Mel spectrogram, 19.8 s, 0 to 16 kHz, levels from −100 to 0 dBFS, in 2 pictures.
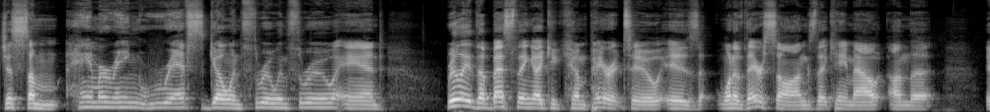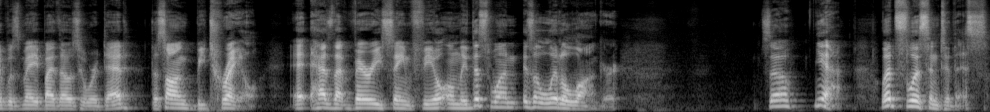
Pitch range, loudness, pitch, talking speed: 120-155 Hz, -24 LUFS, 140 Hz, 175 wpm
